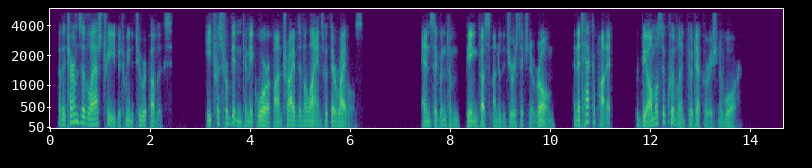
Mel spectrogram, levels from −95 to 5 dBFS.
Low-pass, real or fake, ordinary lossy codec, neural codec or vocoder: 5.4 kHz; fake; MP3, 48 kbps; codec, 16 kHz, 0.8 kbps, ZipCodec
